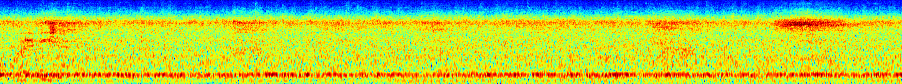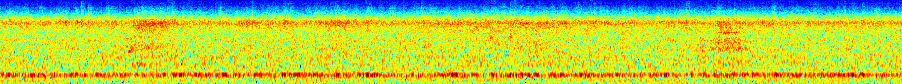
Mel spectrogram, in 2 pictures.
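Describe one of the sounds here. An indoor bike trainer whirs steadily.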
